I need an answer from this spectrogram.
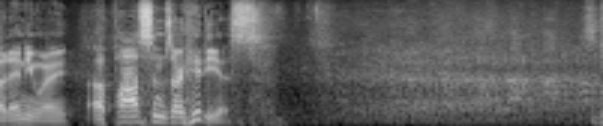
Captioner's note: laughter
